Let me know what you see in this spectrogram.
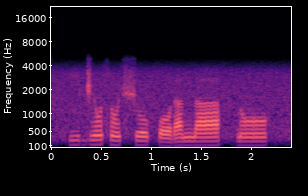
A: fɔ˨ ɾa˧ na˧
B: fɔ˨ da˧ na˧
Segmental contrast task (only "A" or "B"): A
